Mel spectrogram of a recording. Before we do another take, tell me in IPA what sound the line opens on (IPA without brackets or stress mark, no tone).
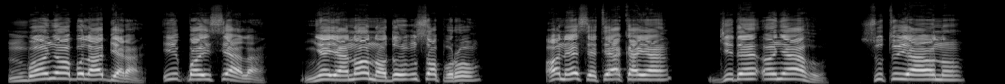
ŋ͡m̩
